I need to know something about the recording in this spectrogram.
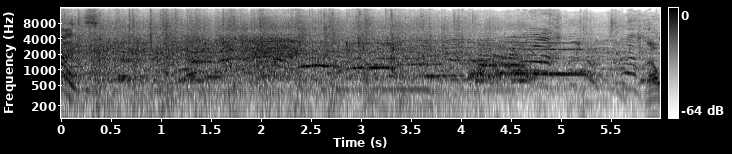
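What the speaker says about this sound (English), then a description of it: "NXT Universe is chanting her on like Tinkerbell with applause" Wrestling crowd at an NXT TakeOver women's title match between Charlotte Flair and Bayley, applauding and chanting as a steady roar of many voices, with commentators talking over it.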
